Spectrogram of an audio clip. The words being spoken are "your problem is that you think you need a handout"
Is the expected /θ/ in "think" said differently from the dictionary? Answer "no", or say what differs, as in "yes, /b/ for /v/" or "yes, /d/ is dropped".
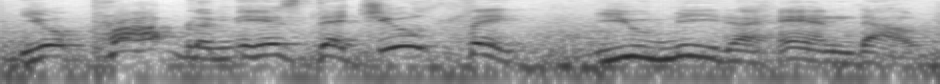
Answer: no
